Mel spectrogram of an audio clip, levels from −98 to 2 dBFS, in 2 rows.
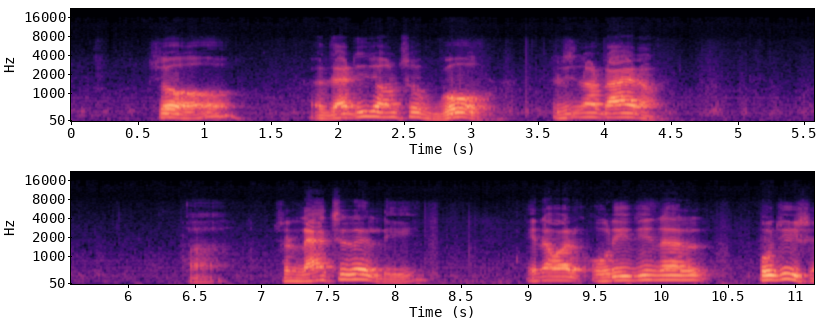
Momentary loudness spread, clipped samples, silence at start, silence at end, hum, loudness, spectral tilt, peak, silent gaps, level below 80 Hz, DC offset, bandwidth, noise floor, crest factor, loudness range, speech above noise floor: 17 LU; under 0.1%; 0.65 s; 0 s; none; -23 LUFS; -7.5 dB/octave; -6 dBFS; none; -62 dBFS; under 0.1%; 8 kHz; -58 dBFS; 20 dB; 5 LU; 36 dB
